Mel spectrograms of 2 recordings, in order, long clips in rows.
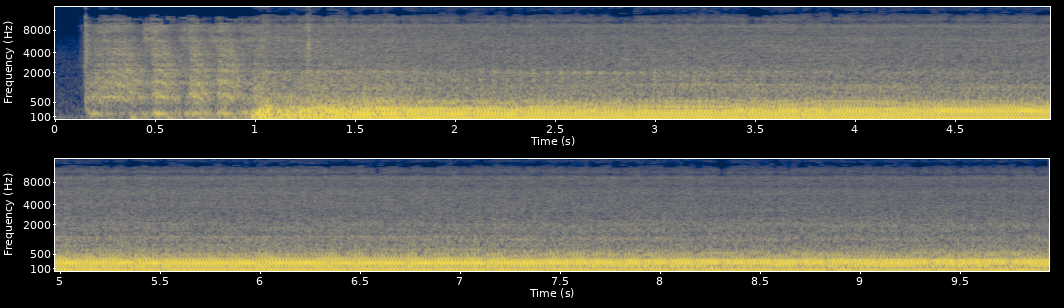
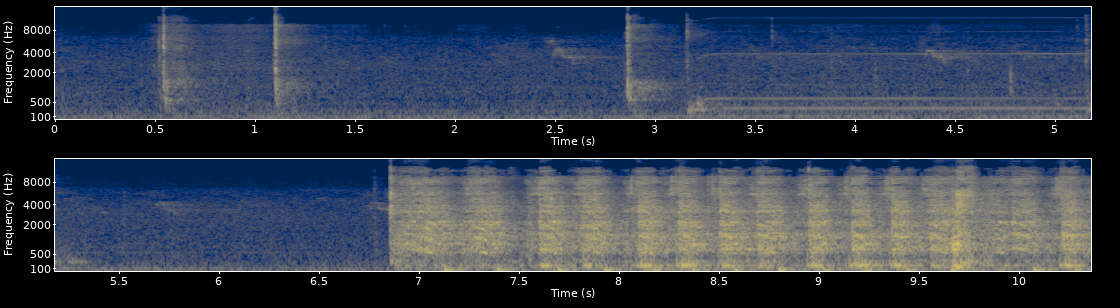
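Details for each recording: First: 2003 Honda CBR600RR with a Yoshimura slip-on, sitting about three years, cold-started on a charged jump box. After a brief crank it catches at once and settles into a strong, even fast idle with no hesitation: a healthy start. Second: 2003 Honda CBR600RR, sat about three years, dead battery, jump box not charged: a few clicks, then slow labored starter churning about two beats a second that never catches; slow cranking, no start from weak jump pack.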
